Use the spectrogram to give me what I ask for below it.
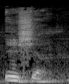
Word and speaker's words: Ishan: Ishan. – Can you spell it? – I-S-H-A-N.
